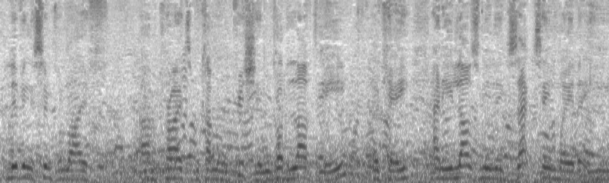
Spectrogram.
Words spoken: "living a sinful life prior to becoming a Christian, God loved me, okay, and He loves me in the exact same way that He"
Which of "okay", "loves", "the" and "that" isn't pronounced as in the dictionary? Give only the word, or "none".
none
